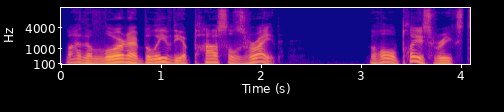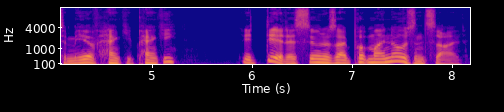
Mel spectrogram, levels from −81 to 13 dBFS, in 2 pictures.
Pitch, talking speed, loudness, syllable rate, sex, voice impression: 140 Hz, 185 wpm, -19 LUFS, 5.9 syllables/s, male, masculine, adult-like, slightly thick, slightly cool, sincere, friendly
